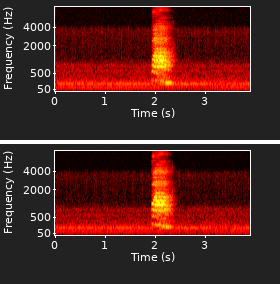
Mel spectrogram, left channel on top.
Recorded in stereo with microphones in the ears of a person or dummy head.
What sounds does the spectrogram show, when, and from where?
1.9 s a shout: 45° right (ahead or behind), 2.5 m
